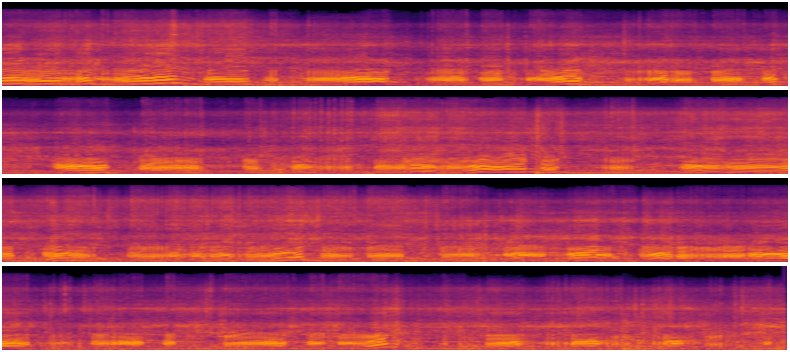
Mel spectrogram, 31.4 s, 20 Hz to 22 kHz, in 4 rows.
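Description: KTM 150 XC-W two-stroke single-cylinder dirt bike engine being ridden on and off the throttle, its pitch rising and falling in short bursts every second or two.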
